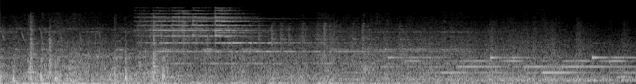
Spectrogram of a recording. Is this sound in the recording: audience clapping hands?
no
